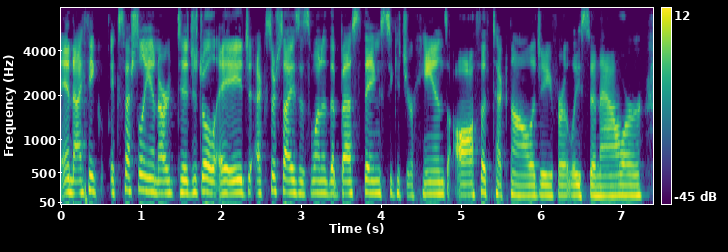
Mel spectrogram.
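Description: A woman with an American accent and a plain, everyday voice, fairly low in pitch, fairly quick in pace, with fairly even intonation. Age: 40s. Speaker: personal finance blogger and author. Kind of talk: interview.

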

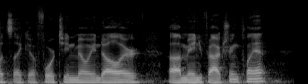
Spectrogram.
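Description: A man with an American accent speaks in an ordinary speaking voice. His pitch is fairly low and his pace fairly quick. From western Pennsylvania, near Pittsburgh. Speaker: investor and wealth advisor. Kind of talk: casual interview.

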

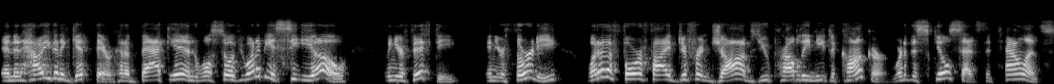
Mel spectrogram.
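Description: A man with an American accent projects a raised voice at a high pitch with very wide pitch swings and a bright, sharp tone. He talks at a fairly quick pace, and the sound is dry and close with no echo. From US South, Florida (Orlando). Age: 50s. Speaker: author and business executive. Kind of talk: interview.

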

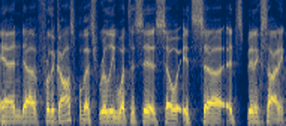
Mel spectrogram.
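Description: With a Midwestern American accent, a man speaks at medium pitch and a fairly quick pace in a very clean recording with a silent background. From US Midwest, South Bend, Indiana. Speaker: pastor and author. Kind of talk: interview.

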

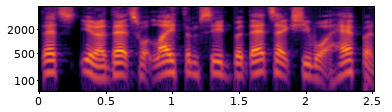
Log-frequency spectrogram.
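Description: A man talks in a fairly high pitch with fairly even intonation. The sound is dry and close, with no echo. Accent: New Zealand. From New Zealand. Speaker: cricket podcast host. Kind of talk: casual chat. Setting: video call.

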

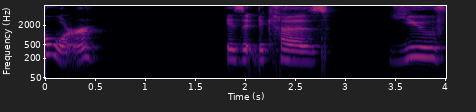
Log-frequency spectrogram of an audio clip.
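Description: Ordinary pitch variation from a woman, in a very clean recording with a silent background. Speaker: podcast co-host. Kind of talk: casual chat. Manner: soft-spoken.

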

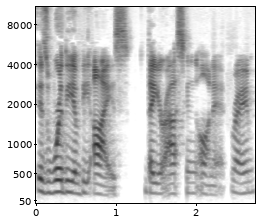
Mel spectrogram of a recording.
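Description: At a moderate pace, a woman talks in an unremarkable speaking voice against a quiet background. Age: 30s. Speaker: writer and content creator. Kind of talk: casual chat.

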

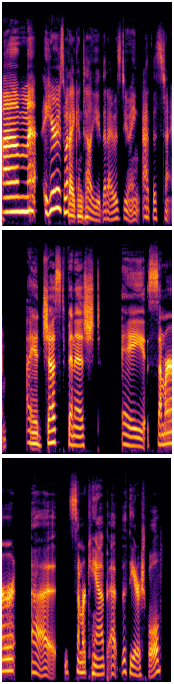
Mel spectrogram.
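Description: A woman's voice, fairly low in pitch with a bright, sharp tone and vocal fry, swings very widely in pitch at a fairly slow pace, recorded dry and close with no echo. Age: 40s. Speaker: podcast co-host. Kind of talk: casual chat.

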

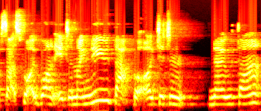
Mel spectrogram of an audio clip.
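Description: In an English accent, a woman speaks at a high pitch with ordinary pitch variation. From England. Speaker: illustrator and online shop owner. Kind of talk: interview. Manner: halting.

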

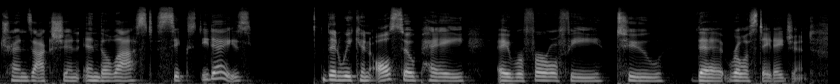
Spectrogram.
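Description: A woman with a Texan accent, fairly low in pitch, fairly slow, and fairly even in intonation, on a very clean recording with a silent background. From East Texas. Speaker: home warranty representative. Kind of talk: casual chat.

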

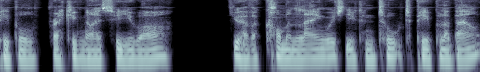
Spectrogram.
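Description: Close and dry with no echo against a quiet background, a man with a very deep, low pitch speaks at a fairly quick pace in a monotone, somewhat breathy voice. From London. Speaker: psychiatrist. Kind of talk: interview, conversational.

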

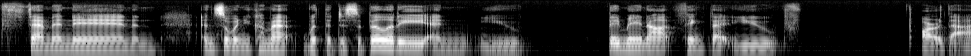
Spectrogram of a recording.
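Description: A woman with a plain, everyday voice speaks at a fairly low pitch and a moderate pace on a very clean recording with a silent background. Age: 30s. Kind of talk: casual chat.

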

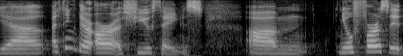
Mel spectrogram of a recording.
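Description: A woman with a Chinese accent, fairly high-pitched with ordinary pitch variation, at a fairly slow pace. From China, near Shanghai. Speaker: investment researcher. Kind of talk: interview conversation.

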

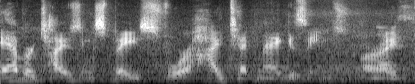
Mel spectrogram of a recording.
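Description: Noticeable background noise accompanies this man, who talks with an American accent. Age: 50s. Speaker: sales manager. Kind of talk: casual interview.

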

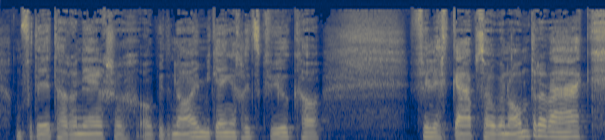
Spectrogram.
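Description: A man with a dark, mellow tone and a medium pitch talks at a fairly quick pace in a monotone, flat intonation. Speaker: parent. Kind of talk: casual interview. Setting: at home at the living room table.

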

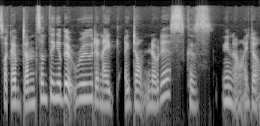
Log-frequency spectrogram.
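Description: With a Western US accent, a woman speaks at a medium pitch with lively intonation, her sound dry and close with no echo on a very clean recording against a silent background. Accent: Western American. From US West, southern Utah. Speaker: expat interviewee. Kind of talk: casual interview chat.

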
